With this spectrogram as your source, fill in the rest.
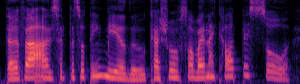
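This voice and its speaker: Brazilian woman mentor teaching on a podcast, animated and firm, bit of vocal fry, dry close mic. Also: a little high, very fast, no room sound. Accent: Brazilian Portuguese. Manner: didactic, emphatic, animated explaining. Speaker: guest speaker and mentor. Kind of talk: podcast conversation. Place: podcast studio.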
